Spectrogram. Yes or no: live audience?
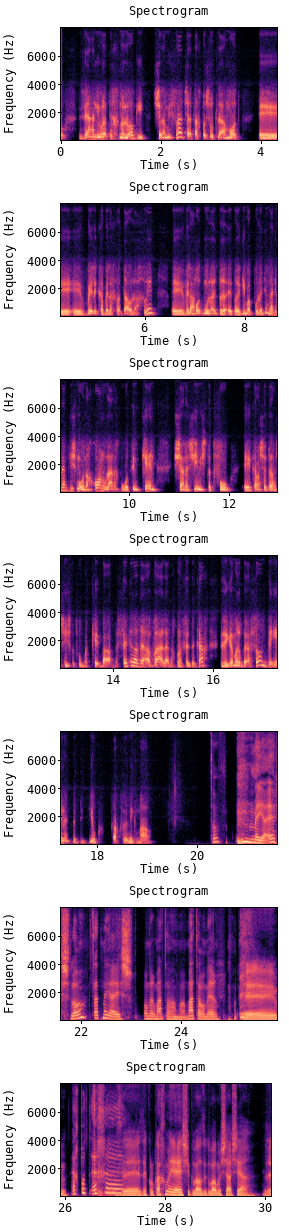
no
